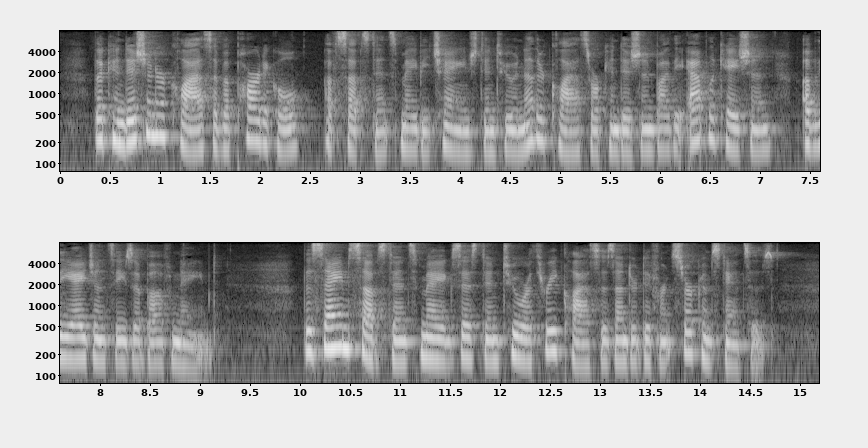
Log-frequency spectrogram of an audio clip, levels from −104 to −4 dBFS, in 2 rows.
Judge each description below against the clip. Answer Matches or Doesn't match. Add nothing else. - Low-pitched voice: Doesn't match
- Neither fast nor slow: Matches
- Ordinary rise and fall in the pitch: Matches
